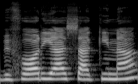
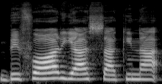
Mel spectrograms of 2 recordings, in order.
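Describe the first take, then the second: The two takes are said the same way.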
